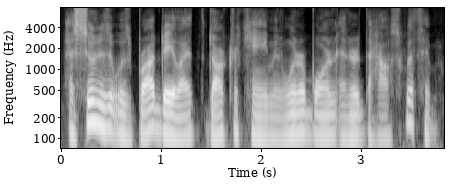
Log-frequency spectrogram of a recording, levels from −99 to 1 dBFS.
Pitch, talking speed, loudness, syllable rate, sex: 115 Hz, 265 wpm, -17 LUFS, 6.9 syllables/s, male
